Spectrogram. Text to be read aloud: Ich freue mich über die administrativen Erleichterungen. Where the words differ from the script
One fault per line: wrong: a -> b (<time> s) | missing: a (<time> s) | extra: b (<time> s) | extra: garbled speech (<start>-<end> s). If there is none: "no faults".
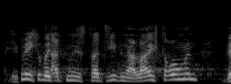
missing: freue (0.2 s)
missing: die (0.5 s)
